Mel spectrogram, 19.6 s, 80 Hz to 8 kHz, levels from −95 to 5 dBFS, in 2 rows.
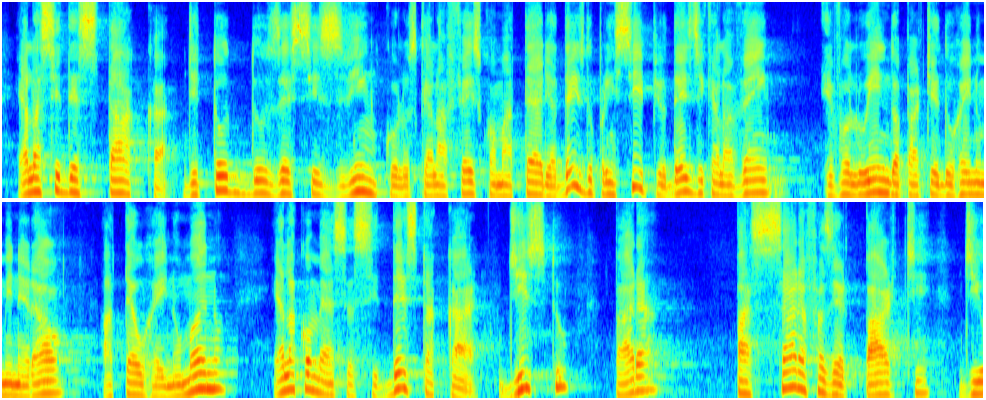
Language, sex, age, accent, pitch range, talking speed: Portuguese, male, 60-79, Brazilian, 115-155 Hz, 130 wpm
